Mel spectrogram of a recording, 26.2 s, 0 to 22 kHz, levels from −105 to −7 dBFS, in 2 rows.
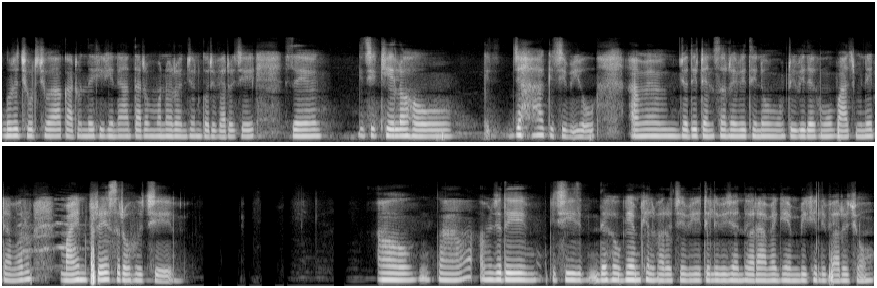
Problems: none marked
